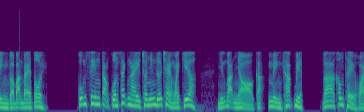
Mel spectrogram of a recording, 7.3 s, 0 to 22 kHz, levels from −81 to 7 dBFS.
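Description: Speech carried over a call path whose G.711 A-law coding leaves nothing above 4 kHz, so it sounds narrowband. From 0.39 s to 2.89 s there are periodic USB or driver dropouts. A tick lands every 0.5 s, roughly seven times in all. Each one is a tiny skip, well under a millisecond of audio simply missing. The even spacing points to a background task stalling the audio driver or USB bus on a fixed schedule. The ticks only show while speech is present. At 5.20 s the sound breaks up, and it recovers at 5.39 s. The last sound is drawn out as a fading buzz for about 170 ms, and a brief silence follows. Speech then resumes with roughly 180 ms gone. This is likely a long network dropout, with the receiver concealing the gap before giving up.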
